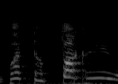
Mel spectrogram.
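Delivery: high-pitched startled yelp of a challenge; startled older woman. Retold or imitated. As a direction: imitate a frightened woman confronting an intruder. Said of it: "next thing I know, I hear".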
